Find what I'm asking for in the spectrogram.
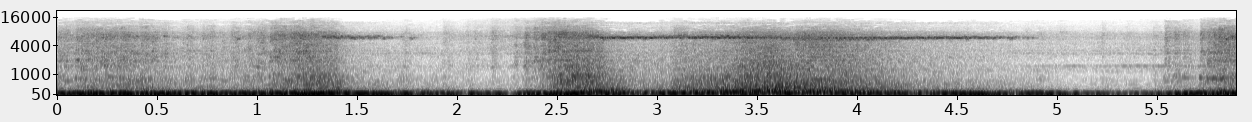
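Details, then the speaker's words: LS V8-swapped Nissan 350Z first runs: deep burble with uneven, lumpy idle and throttle blips; earlier misfired like running on two cylinders and smoked; still needs fuel pressure regulator, fuel and tune adjustment, intake not yet fitted. "We were getting scared because it was misfiring. It sounded like it was running on 2 cylinders."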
